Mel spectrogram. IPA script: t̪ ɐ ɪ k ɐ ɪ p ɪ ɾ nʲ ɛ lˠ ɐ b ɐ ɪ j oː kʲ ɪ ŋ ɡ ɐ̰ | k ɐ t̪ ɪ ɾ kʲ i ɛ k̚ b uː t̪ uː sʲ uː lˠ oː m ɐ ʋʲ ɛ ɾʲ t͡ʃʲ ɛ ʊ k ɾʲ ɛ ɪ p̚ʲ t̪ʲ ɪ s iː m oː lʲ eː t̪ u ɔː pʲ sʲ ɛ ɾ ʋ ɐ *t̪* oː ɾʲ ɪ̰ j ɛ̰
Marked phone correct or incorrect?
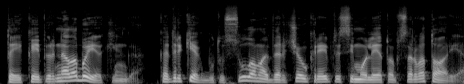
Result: correct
